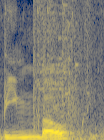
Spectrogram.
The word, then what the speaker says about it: Bimbo: up bro bimbo International I swear to you it's pronounced Beano thank you in correcting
